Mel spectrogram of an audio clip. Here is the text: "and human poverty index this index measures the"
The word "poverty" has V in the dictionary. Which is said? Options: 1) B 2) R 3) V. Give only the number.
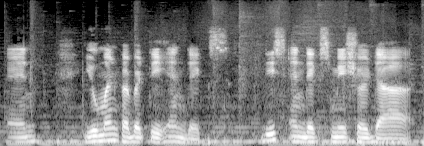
1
